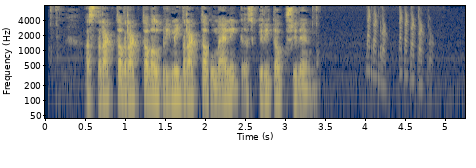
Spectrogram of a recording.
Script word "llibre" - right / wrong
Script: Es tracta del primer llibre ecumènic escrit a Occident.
wrong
